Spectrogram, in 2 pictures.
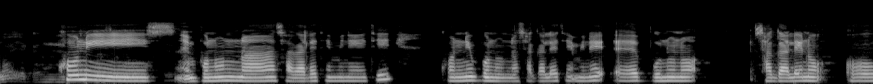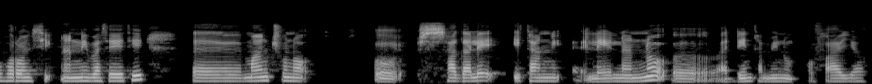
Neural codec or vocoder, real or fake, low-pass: none; real; 7.2 kHz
